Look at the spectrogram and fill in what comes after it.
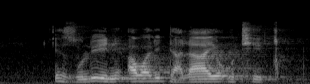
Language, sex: Xhosa, male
